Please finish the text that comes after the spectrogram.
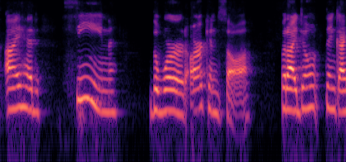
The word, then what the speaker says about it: Arkansas: I gave the answer, but I said, "Or Kansas."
